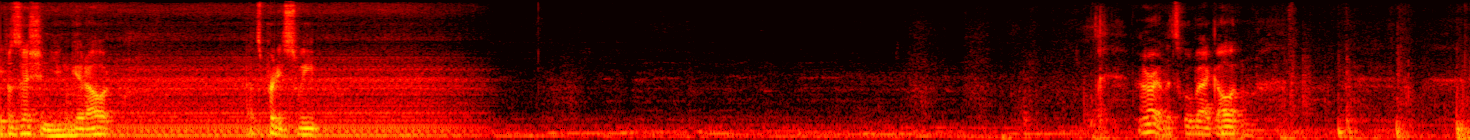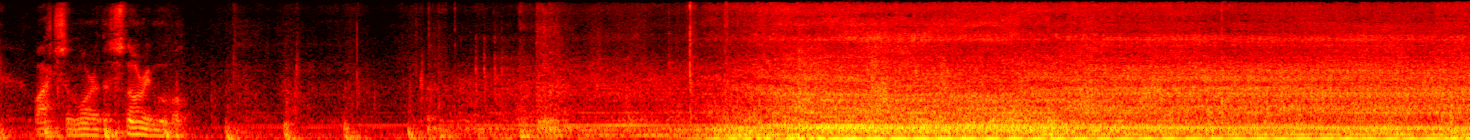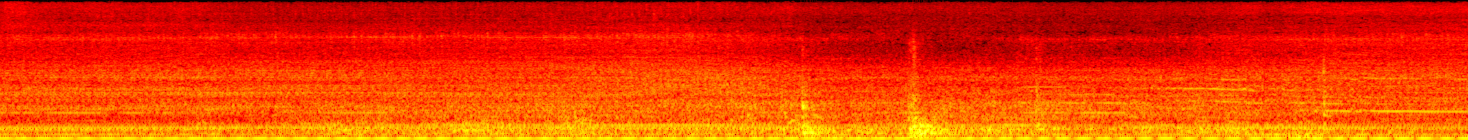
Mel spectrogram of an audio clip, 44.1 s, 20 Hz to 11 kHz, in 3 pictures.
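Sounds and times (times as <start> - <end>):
diesel engine running: 0.0 - 5.0, 18.1 - 44.0.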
